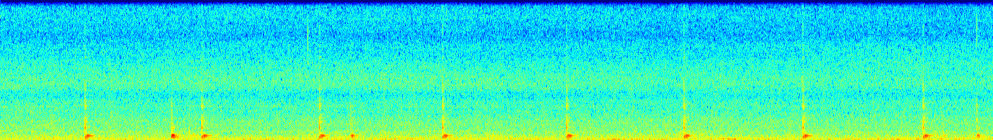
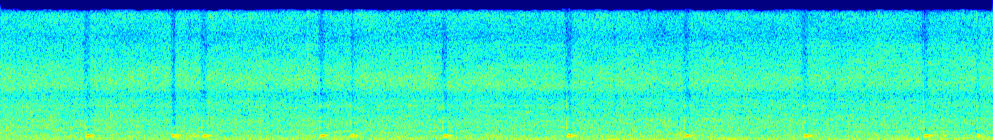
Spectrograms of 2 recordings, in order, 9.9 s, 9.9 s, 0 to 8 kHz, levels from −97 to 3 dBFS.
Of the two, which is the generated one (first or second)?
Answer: second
